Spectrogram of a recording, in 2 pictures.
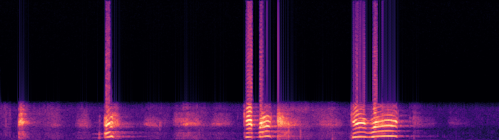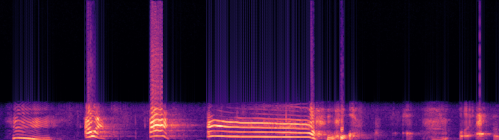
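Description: A dog close by yelps, whines and howls in a string of rising and falling cries, with long drawn-out wails between short sharp yips.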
